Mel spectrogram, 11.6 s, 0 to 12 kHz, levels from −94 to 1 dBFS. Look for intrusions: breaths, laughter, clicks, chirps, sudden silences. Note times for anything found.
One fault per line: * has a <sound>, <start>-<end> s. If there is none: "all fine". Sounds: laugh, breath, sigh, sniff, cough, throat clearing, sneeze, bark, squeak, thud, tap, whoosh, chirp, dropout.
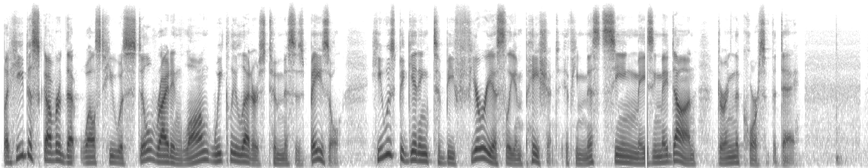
* has a dropout, 8.6-8.6 s
* has a thud, 11.1-11.3 s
